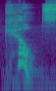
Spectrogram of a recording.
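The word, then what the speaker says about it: Celts: documentary any anthropology it's it's pronounced Kelts they are the Boston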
